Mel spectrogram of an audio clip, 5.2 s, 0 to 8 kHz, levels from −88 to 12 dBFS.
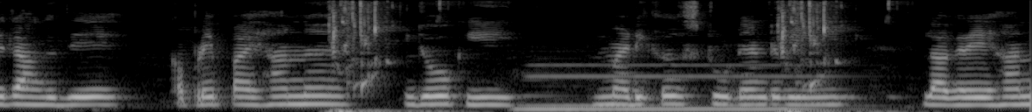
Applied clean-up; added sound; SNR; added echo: classical method log-MMSE.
